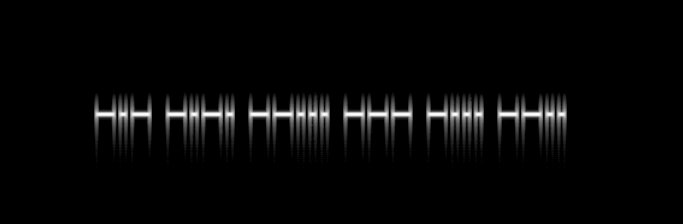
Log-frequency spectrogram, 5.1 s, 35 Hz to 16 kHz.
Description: Morse code, heard as a keyed tone, about 28 wpm, 700 Hz. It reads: KC7OBZ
